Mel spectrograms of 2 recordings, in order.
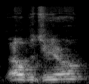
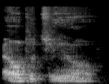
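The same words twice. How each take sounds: First: A light attempt at Pacino's voice, timbre changed; first try at the Pacino voice, not yet settled; Al Pacino impression. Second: A much lower, altered Pacino voice; Al Pacino impression. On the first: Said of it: "try to talk like Al Pacino". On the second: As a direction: drop the voice right down to sound like Pacino. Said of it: "just trying to sound like him". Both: Shown as a demonstration.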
